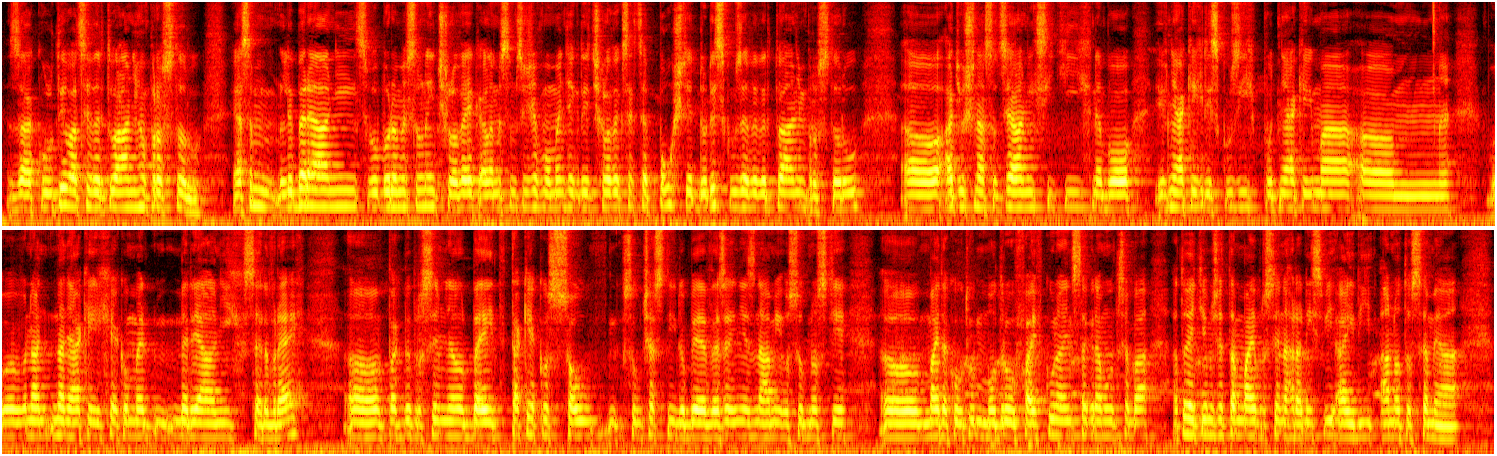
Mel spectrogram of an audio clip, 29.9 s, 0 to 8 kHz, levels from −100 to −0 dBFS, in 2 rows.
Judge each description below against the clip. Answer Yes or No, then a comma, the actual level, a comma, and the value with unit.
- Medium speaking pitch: Yes, medium, 155 Hz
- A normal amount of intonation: No, narrow, 1.4 semitones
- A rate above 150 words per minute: Yes, fast, 170 wpm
